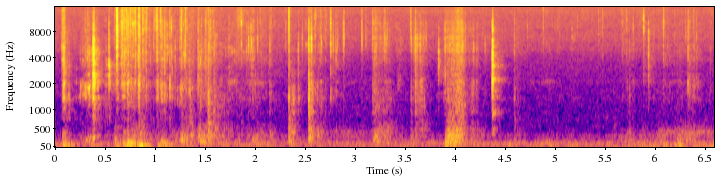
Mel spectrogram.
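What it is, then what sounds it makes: Dry bar soap being shaved. A thinned, yellow-green bar of solid dry soap, held in the hand, is shaved with a utility knife blade. The result is a quiet run of short, dry scraping and crackling strokes with bright crisp edges over a soft low rumble, with a slightly louder cut near the middle.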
